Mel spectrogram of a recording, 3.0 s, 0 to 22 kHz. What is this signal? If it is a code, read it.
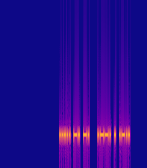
Morse code, heard as a keyed tone, about 52 wpm, 690 Hz. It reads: 5NN PEL
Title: Ontario QSO Party Exchange 50wpm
